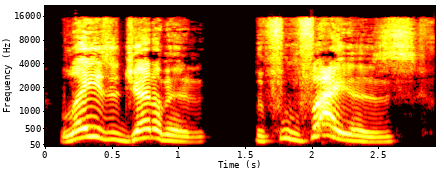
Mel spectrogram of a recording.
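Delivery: halting, oddly stressed impression; Christopher Walken. Shown as a demonstration. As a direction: mimic an eccentric actor's swooping emphasis. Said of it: "This one is Christopher Walken".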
